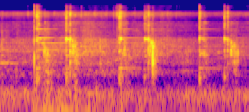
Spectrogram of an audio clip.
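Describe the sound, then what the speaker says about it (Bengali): Metal pot and lid clinking in a kitchen where water lilies are boiling: a series of sharp, bright clinks and taps spaced irregularly, close and alone without talk. "যে ঢাকনাটা খুলে দেখব"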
